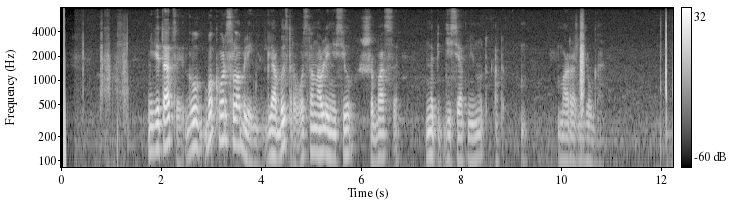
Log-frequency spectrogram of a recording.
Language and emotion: Russian, neutral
